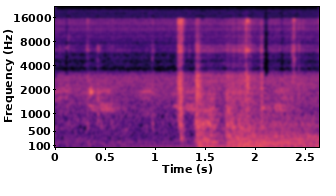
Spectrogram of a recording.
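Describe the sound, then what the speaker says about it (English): A Maruti Suzuki Celerio car engine cranks briefly and catches, then settles into a steady, fairly loud idle rumble close by, with no talking. "So let me start the vehicle right now."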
